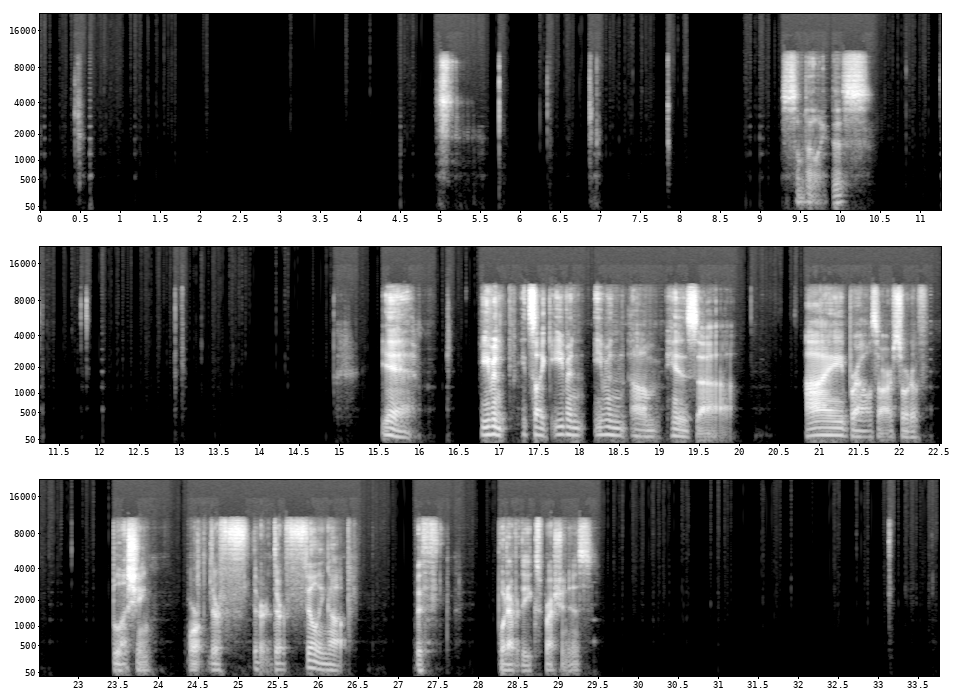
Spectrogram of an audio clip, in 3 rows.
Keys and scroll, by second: 0.2 v, 6.7 BackSpace, 16.6 super+c, 16.9 super+v, 24.4 super+-, 26.0 super+=.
